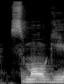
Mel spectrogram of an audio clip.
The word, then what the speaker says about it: ksmuggy: This is my own username right here, Smoggy. Alright, so this first K is silent, but it is pronounced as Smoggy.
